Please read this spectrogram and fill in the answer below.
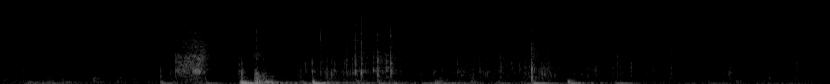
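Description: Plastic shrink wrap being torn off a cardboard card box and crinkled by gloved hands. A run of rips and rustles starts about a second and a half in, is loudest just after, and tapers off in smaller crinkles toward the end.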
